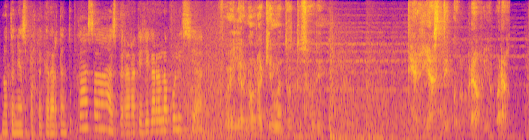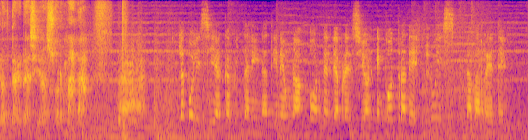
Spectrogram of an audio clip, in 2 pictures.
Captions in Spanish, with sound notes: - NO TENÍAS POR QUÉ QUEDARTE EN TU CASA A ESPERAR A QUE LLEGARA LA POLICÍA. - FUE ELEONORA QUIEN MATÓ A TU SOBRINA. - TE ALIASTE CON BRAULIO PARA ----- A ALTAGRACIA Y A SU HERMANA. [Quejido] [Voz en la TV] LA POLICÍA CAPITALINA TIENE UNA ORDEN DE APREHENSIÓN EN CONTRA DE LUIS NAVARRETE.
